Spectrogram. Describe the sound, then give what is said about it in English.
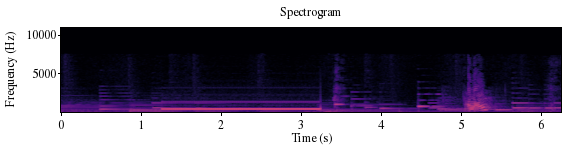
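A loud, steady telephone dial tone holds for about two seconds while a number is being dialed, then cuts off as muffled voices and brief clattering sounds follow. “we're dialing”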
